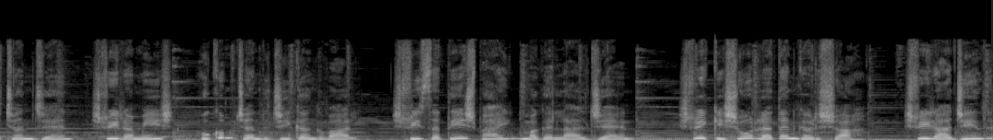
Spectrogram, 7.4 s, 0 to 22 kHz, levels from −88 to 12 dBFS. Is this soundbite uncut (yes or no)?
yes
